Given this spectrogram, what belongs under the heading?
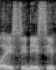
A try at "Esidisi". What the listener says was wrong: I just pronounce it ECDC because it's E. It's ESIDISI.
